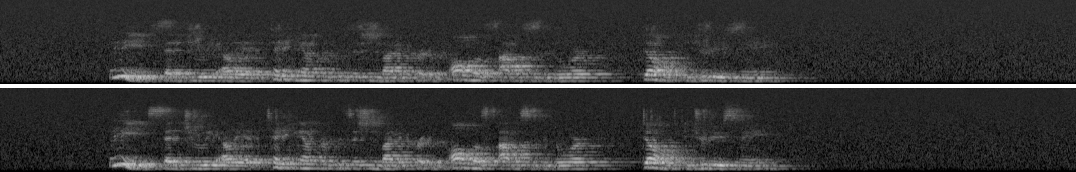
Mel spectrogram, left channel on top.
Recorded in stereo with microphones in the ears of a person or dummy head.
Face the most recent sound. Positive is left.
turn(degrees=-75)  # may be behind; listen again after turning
